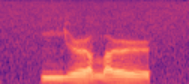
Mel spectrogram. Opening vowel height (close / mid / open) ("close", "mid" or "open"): mid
